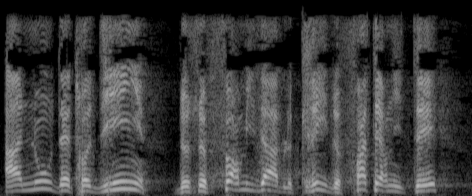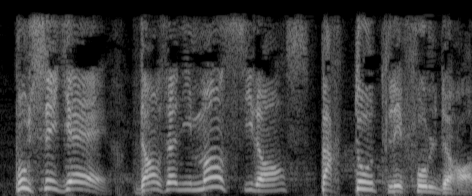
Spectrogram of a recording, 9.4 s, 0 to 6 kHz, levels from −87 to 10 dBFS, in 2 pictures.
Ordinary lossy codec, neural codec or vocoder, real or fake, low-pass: AAC, 32 kbps; none; real; 5.4 kHz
